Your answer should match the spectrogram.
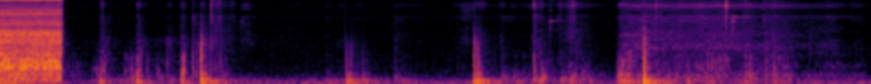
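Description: A brief loud burst of TV-static noise right at the start, cutting off suddenly. It is followed by scattered light clicks and small rattles of something being handled.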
